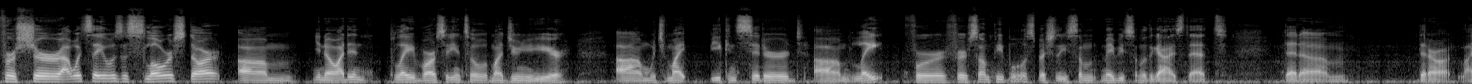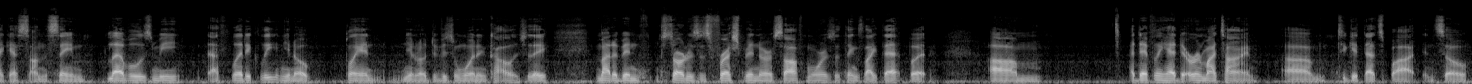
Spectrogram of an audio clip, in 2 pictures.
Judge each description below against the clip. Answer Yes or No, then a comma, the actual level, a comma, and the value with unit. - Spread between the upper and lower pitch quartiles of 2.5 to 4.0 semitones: No, average, 4.5 semitones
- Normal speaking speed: Yes, average, 185 wpm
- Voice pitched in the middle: No, very low, 95 Hz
